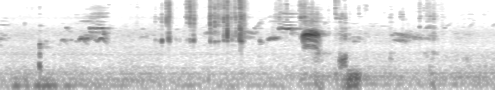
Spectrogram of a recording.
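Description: Crisp cracking and crunching of sea crab shell as it is bitten and chewed, in quick clicks for about a second. About four and a half seconds in, a crow caws once loudly.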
